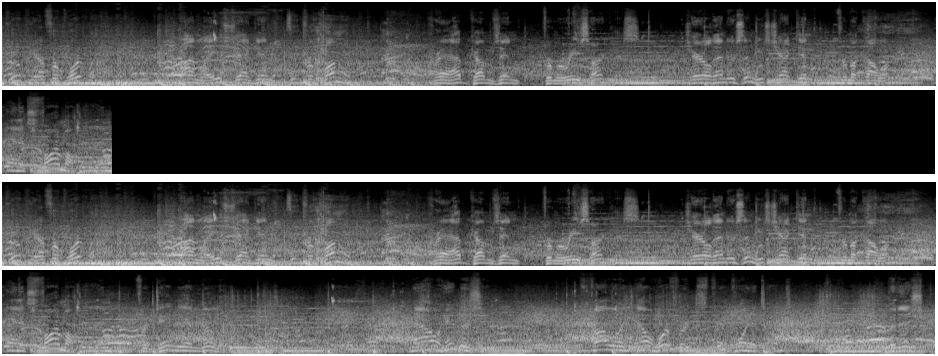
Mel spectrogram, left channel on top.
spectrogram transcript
group here for Portland. Conley's checked in for Plumlee. Crabbe comes in for Maurice Harkless. Gerald Henderson, he's checked in for McCollum. And it's Farmo in for Damian Lillard. Now Henderson, following Al Horford's three-point attempt. The dish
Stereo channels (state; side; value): drops out; left; at 10.5 s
